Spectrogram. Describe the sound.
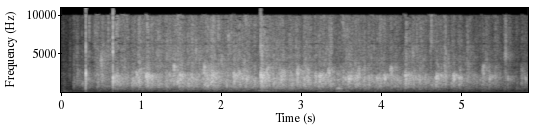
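Audience applause welcoming a speaker onto the stage at an evening talk, a dense, steady wash of clapping that holds at an even loudness for about six seconds.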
